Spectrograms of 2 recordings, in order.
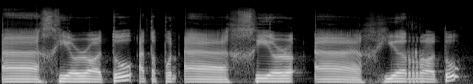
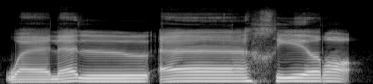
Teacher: Getarannya ada tapi enggak berlebihan tapi tidak hilang. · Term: Takrir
